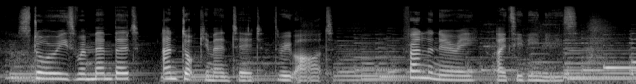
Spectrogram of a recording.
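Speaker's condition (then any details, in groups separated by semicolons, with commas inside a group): No condition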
